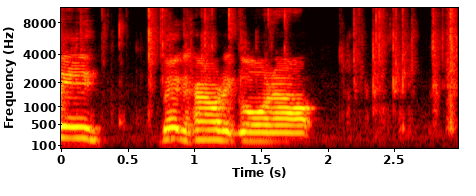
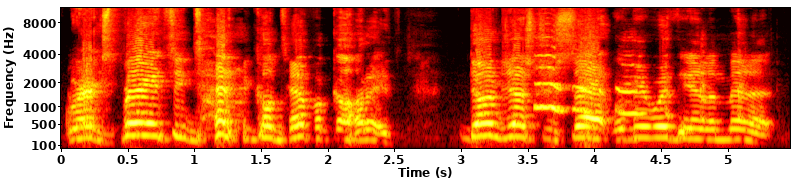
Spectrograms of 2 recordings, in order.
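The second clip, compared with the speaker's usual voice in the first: louder mock TV announcer; 3 semitones higher, 7 dB louder than usual. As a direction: play a TV station apology.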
